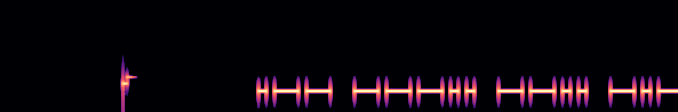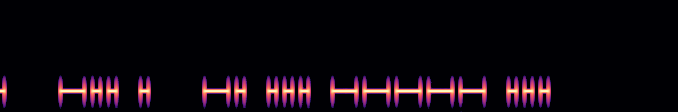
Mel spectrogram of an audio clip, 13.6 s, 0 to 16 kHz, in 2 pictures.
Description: Morse code, heard as a keyed tone, about 15 wpm, 700 Hz. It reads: W8ZK DE NS0S
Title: USA Callsign DE Callsign - 4 Characters - 15wpm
